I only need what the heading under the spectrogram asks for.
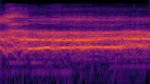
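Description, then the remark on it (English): A voice imitates the scream of the Kraken: one loud, sustained, strained shriek with a steady high pitch and harsh rasp, lasting over a second and a half with no words. “The Kraken screams at this point,”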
